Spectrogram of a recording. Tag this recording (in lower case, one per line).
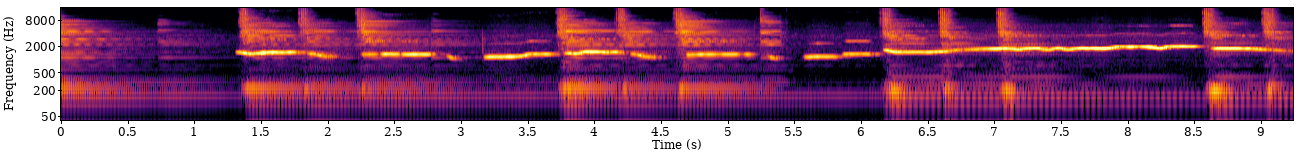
plucked string instrument
guitar
music
musical instrument
whistling
acoustic guitar
strum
